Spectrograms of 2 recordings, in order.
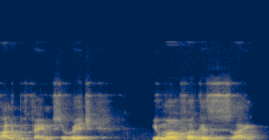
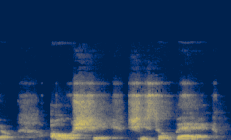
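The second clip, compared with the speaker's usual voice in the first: slow, breathy, whispered lusting awe; 3 semitones lower, 5 dB quieter than usual. Explaining the silhouette challenge, imitating lustful guys reacting to it. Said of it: "I'm speaking as the motherfuckers who's like".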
